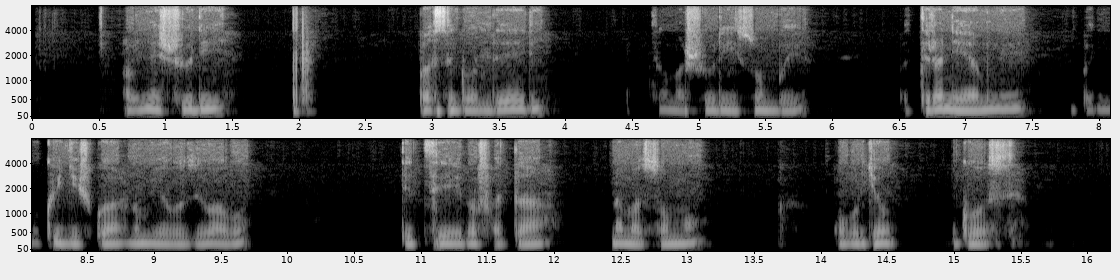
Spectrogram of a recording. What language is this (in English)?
Kinyarwanda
